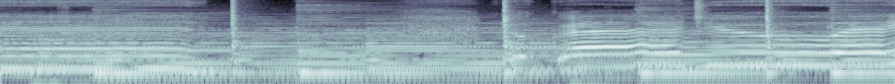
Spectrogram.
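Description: A woman singing a slow song over a strummed Yamaha acoustic guitar. A held note gives way to a new sung phrase that rises in pitch about three seconds in.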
